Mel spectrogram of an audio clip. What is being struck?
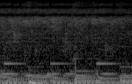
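Nothing is struck.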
